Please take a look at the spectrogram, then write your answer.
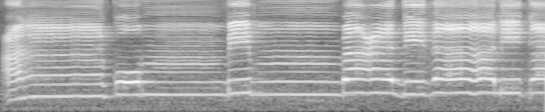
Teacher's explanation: میم کو میم کے ساتھ ملا کر پڑھنا ہے، درمیان والا نون ساکن نہیں پڑھا جائے گا۔ نون ساکن کے اوپر چھوٹا سا میم لکھا ہوا ہے، اس میم کو پڑھیں گے، جیسے عنکم من بعد ذلک لعلکم تشکرون۔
